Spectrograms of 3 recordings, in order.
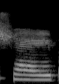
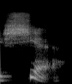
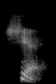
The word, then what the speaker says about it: Xie: I was just like, oh, my last name is Shay, but it's really not pronounced that way. And okay. So it's actually Xie. We speak Mandarin at home with my parents. I grew up speaking Mandarin at home with my parents. And so the proper way to say it is Xie.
